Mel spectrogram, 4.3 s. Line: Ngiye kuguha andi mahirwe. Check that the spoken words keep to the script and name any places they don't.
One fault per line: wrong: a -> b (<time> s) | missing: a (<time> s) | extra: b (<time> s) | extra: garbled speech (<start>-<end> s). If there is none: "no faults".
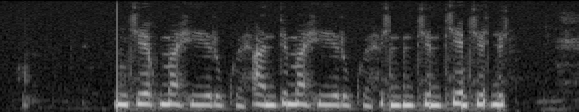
wrong: kuguha -> mahirwe (1.3 s)
extra: garbled speech (2.8-3.8 s)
